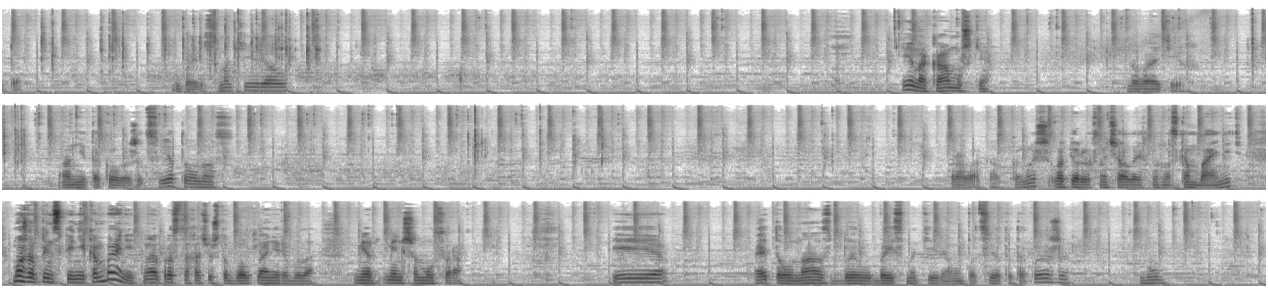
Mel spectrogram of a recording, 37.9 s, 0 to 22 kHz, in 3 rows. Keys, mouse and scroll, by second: 0.4-3.2 typing, 4.8 click, 5.6 click, 5.6 typing, 7.2 click, 9.5 right click, 10.2 right click, 10.5 click, 11.1 middle click, 11.2 shift+click, 11.7 shift+click, 12.1 shift+click, 12.8 ctrl+z, 13.0 shift+click, 13.4 shift+click, 13.7 shift+click, 15.7 shift+click, 17.9 ctrl+click, 18.6 scroll, 19.3 shift+right click, 19.3 middle click, 19.7 shift+click, 21.0 click, 23.6 right click, 26.0 shift+right click, 28.1 click, 36.1 right click, 37.0 right click, 37.2 click, 37.4-37.8 scroll.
